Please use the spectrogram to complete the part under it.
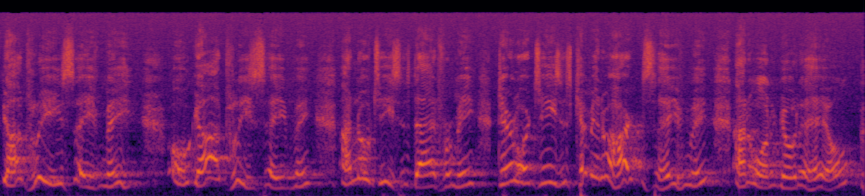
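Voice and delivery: high, pleading mock sobs; retold weeping prayer. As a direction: imitate a desperate tearful prayer. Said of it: "she began to weep".

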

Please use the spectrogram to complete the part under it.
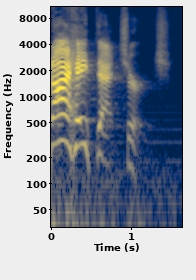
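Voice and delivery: high, loud and slow; slow furious shout. Retold or imitated. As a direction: spit each word in rage. Drunk father raging.

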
